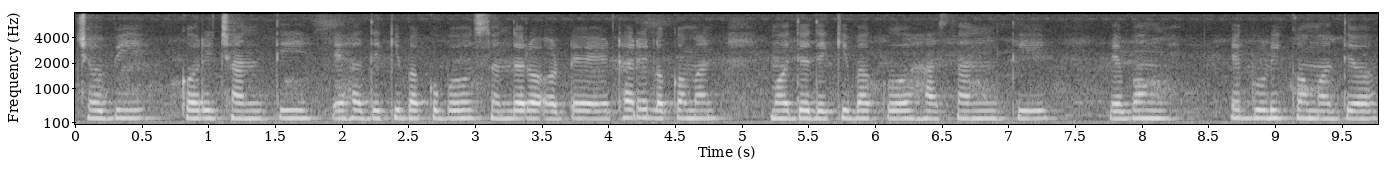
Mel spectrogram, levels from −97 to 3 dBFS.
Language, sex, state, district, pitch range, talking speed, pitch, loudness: Odia, female, Odisha, Malkangiri, 205-215 Hz, 105 wpm, 210 Hz, -16 LUFS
